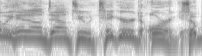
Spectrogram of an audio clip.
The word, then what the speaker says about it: Tigard: It's pronounced Tigard.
